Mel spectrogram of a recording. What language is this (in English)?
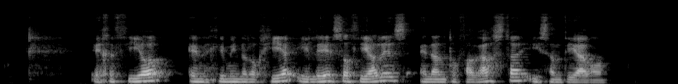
Spanish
